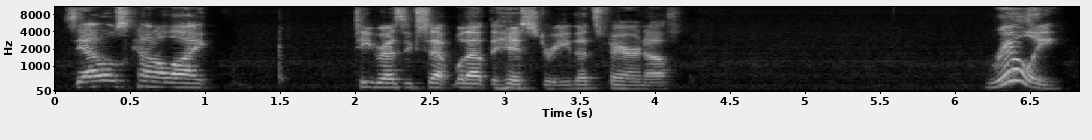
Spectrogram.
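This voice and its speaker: A man streaming a live match watchalong, chatting casually and calling goals with excitement while guarding a strained voice. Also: a little high, unhurried, recorded from a distance.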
